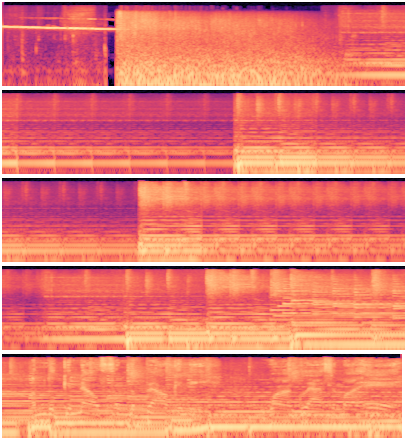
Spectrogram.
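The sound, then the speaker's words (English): A falling whoosh and a booming burst open into loud, continuous instrumental music played as a break on Bang Radio, with heavy bass and layered sustained tones, which shifts sections several times without any voices. “With that being said, let's cut to some music.”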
